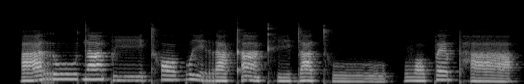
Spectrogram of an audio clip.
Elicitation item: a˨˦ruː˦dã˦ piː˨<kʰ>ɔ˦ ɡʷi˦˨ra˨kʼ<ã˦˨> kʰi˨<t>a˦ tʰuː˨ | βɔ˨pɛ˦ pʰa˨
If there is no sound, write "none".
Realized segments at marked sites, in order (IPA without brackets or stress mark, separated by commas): tʰ, ã˦˨, d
